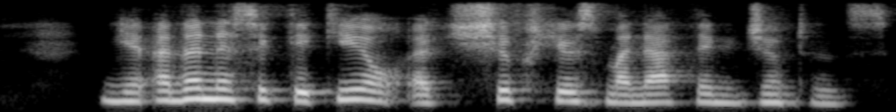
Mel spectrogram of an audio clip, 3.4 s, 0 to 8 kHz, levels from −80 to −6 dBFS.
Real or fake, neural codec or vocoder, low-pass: fake; codec, 16 kHz, 0.5 kbps, FunCodec, trained on LibriTTS, 25 frames a second; 7.2 kHz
